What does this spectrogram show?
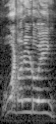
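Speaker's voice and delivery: high, level pitch to show anger; irritated demand, pitched high throughout; annoyed high pitch. Shown as a demonstration. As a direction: hold the question up high on one level. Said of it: "अगर मेरा same high pitch में".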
